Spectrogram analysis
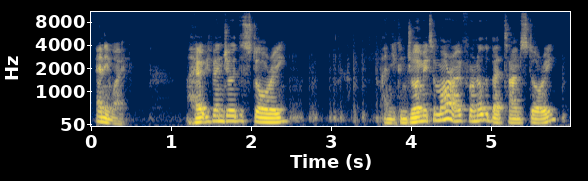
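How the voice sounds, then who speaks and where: Man reading bedtime stories with lively pitch. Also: a little fast. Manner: expressive, addressing young children. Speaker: bedtime story reader and host. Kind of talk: reading a children's bedtime story aloud.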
